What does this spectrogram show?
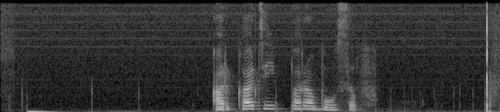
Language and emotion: Russian, neutral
